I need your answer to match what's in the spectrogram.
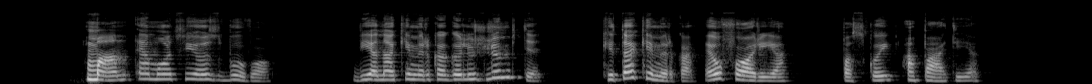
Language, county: Lithuanian, Utena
